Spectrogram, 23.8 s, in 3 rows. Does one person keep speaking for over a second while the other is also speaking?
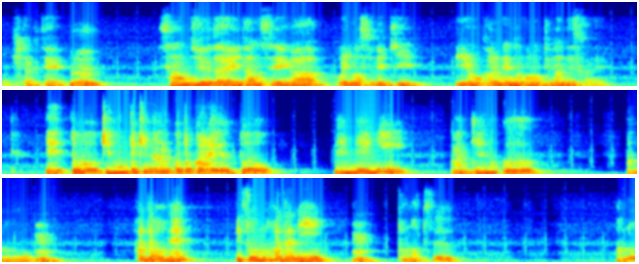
No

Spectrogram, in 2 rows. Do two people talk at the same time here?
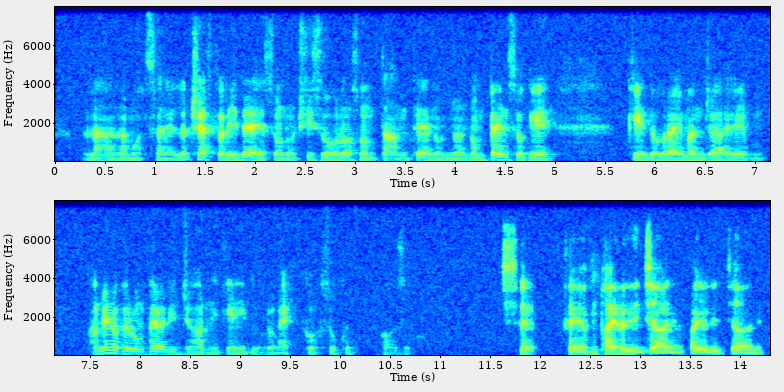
No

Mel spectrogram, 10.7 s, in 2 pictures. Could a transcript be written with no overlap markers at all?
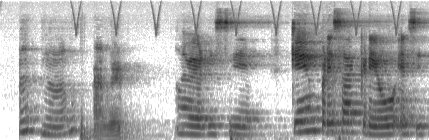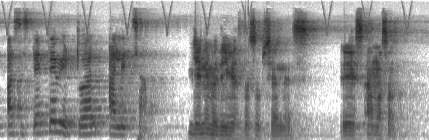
Yes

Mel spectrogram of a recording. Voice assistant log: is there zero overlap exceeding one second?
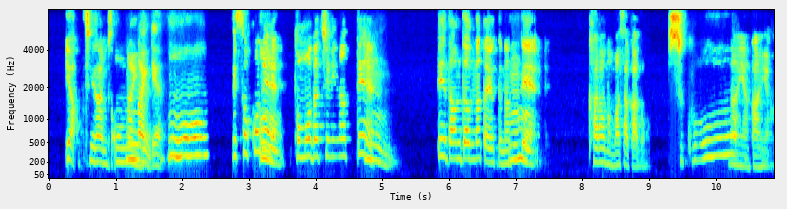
Yes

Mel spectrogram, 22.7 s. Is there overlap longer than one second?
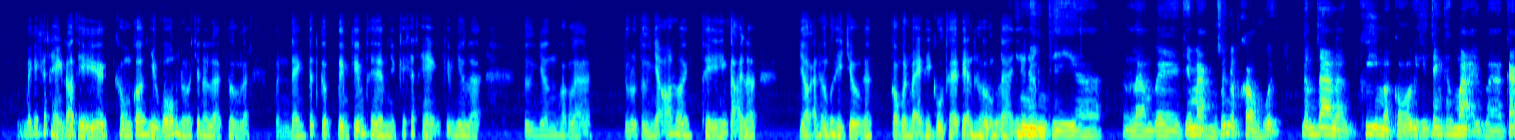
No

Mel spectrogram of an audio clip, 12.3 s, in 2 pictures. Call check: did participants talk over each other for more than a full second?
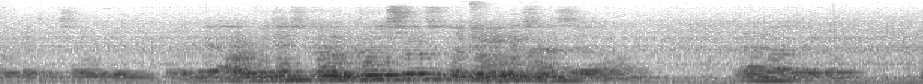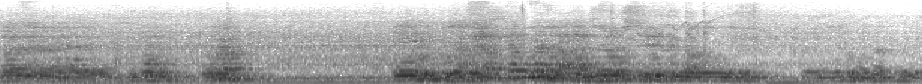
Yes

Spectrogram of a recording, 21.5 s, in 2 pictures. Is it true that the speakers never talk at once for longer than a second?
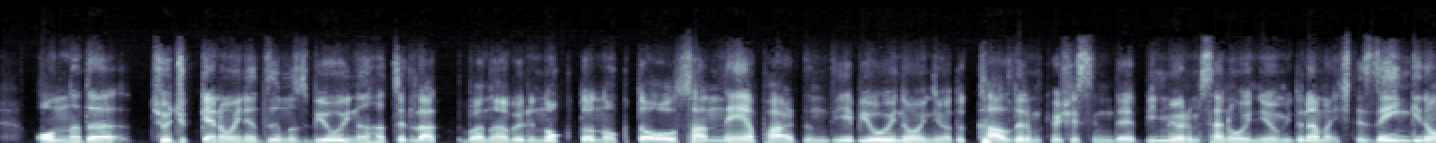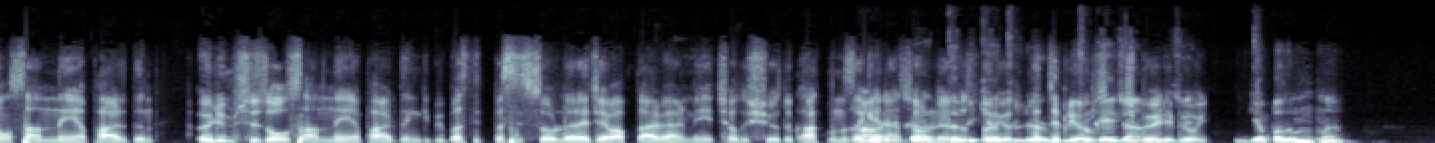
No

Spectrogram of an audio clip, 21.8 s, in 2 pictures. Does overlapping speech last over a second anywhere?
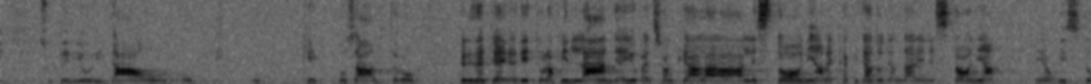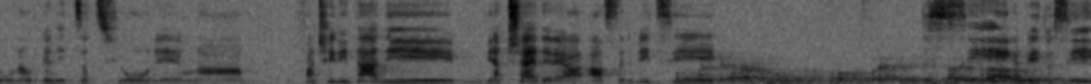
Yes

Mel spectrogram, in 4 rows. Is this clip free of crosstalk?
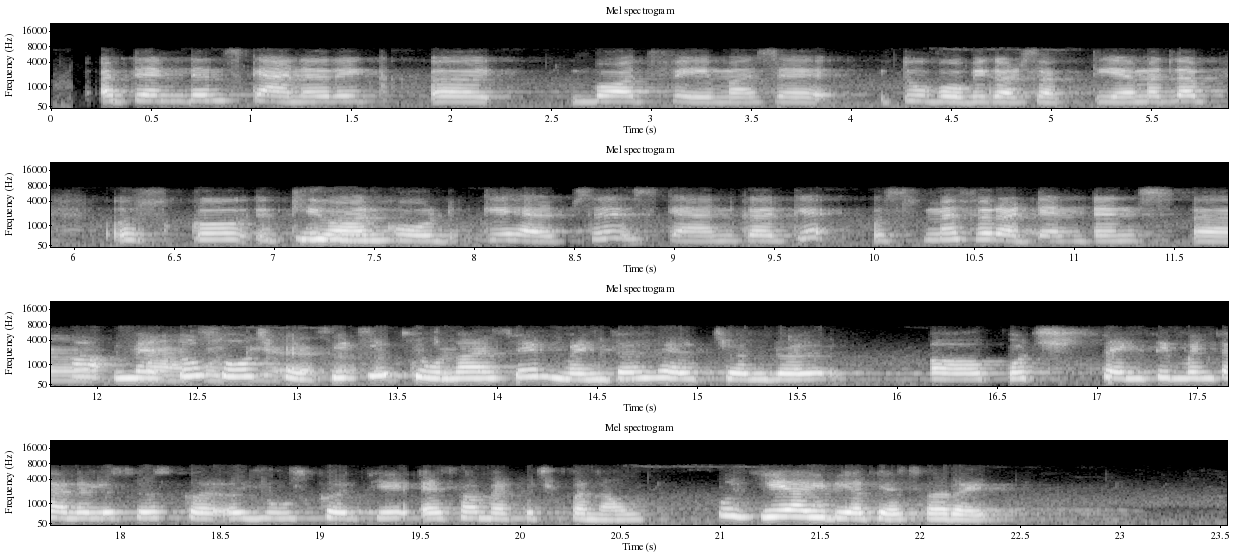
No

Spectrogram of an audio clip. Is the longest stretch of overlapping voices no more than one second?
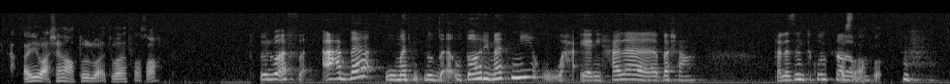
Yes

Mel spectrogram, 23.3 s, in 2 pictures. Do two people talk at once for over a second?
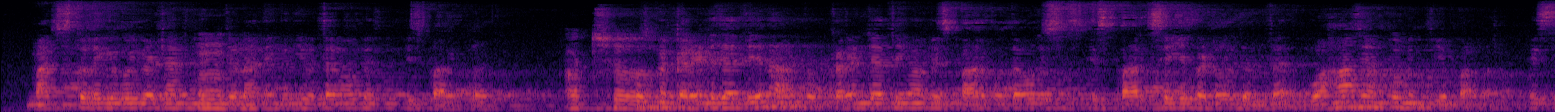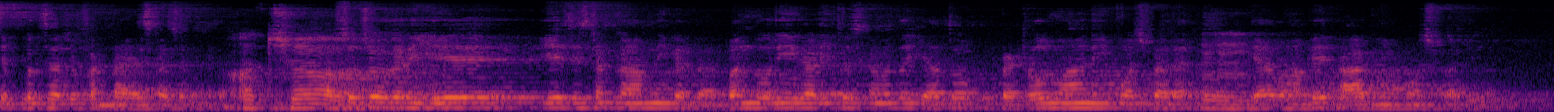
No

